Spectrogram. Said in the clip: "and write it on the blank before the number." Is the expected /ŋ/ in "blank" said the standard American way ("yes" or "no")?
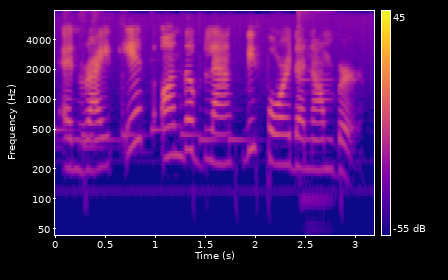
yes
